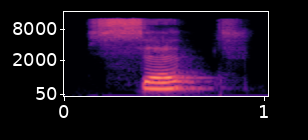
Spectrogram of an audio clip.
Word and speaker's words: sept: Sept.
